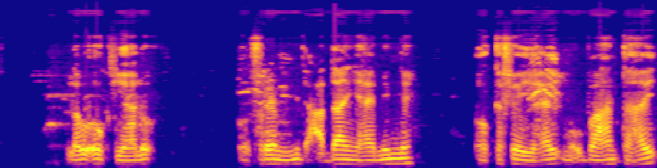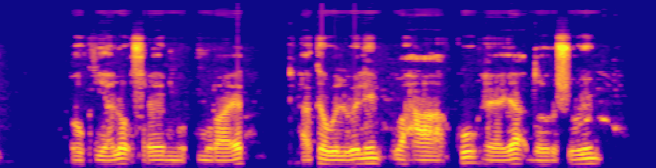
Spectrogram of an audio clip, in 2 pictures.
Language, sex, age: Somali, male, 18-24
